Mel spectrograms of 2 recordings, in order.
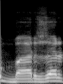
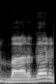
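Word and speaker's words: Berger: Mister बर्गर ने या फिर मिस्टर बर्जर आप उसको कहिएगा। ठीक है, बर्गर या फिर बर्जर, क्योंकि स्पेलिंग में थोड़ा सा रहता है कि वहां पर है आपका BURGER। ठीक है, तो उसको बर्गर भी बोल देते हैं कई, और कुछ बर्जर भी कहते हैं, तो यहाँ पर मैं बर्जर कहूंगा उसको।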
